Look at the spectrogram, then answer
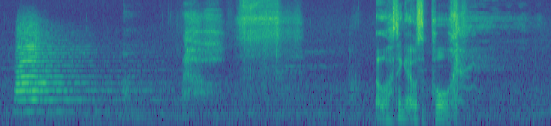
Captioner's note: horn sound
